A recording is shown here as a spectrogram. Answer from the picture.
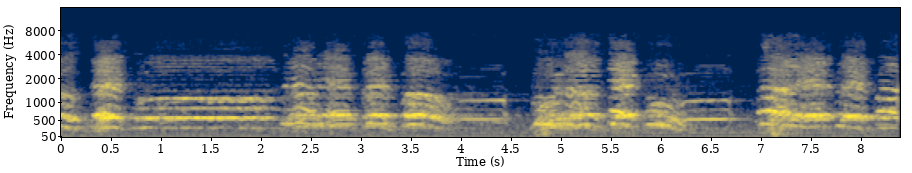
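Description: Albanian Lab-style polyphonic men's singing. The group holds a steady drone underneath while lead voices come in over it with wavering, bending phrases, four times.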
